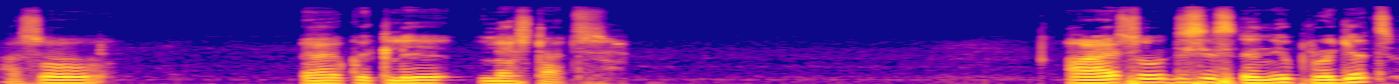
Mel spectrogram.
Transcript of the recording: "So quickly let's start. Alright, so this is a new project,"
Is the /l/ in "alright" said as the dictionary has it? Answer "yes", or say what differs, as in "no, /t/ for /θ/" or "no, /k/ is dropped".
no, /l/ is dropped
